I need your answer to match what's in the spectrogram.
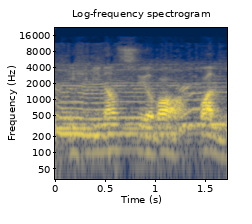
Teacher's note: Yang ketiganya pengucapan huruf ro. Awas, pengucapan huruf ro ini tidak lebih dari 2 getaran.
